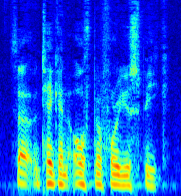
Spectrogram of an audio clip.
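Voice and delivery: ordinary talk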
